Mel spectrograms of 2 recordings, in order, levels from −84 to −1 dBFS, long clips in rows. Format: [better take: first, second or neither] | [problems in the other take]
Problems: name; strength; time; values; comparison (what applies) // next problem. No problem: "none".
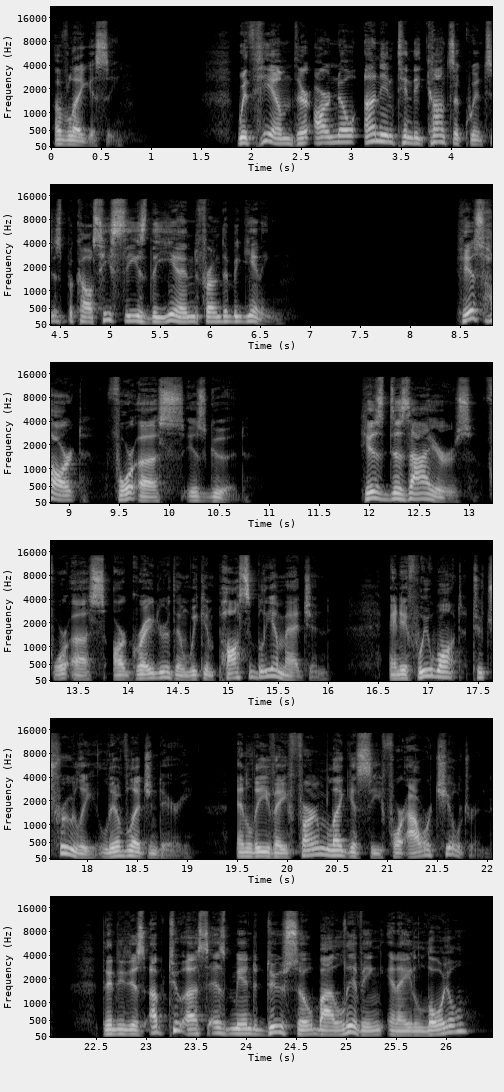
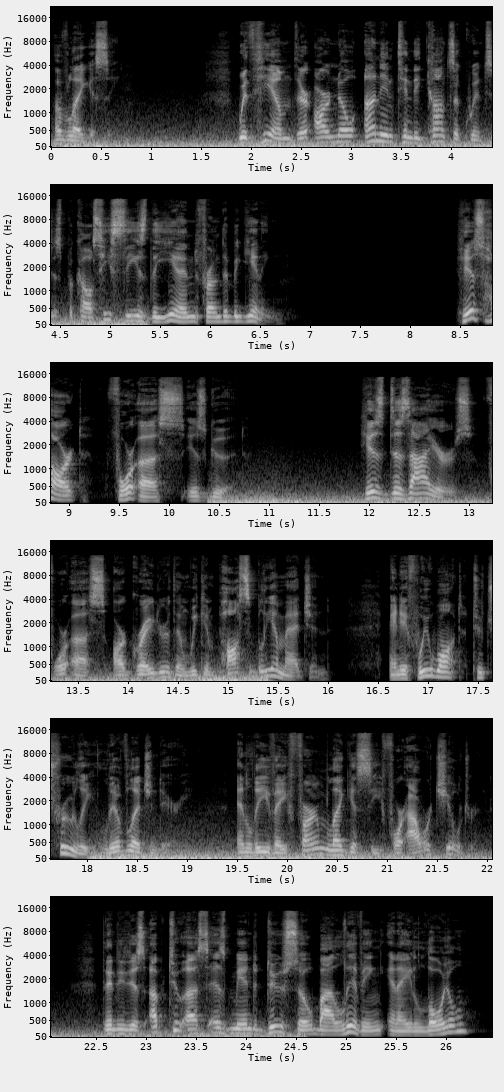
first | low rumble; faint; until 5.5 s, from 10 to 15 s and from 18 to 25 s; 20 dB below the speech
